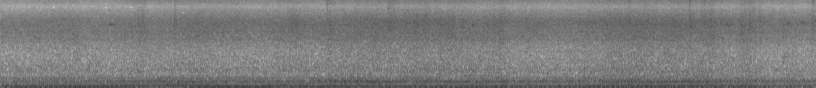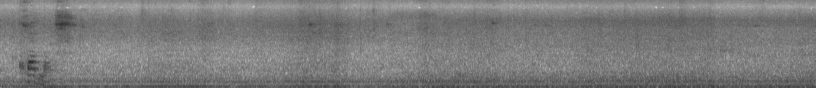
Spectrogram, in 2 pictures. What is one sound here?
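A natural gas city bus drones from inside as it drives.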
